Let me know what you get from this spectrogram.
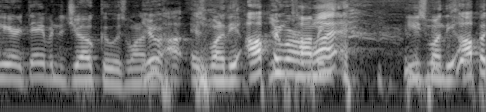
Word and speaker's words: Njoku: Okay, so his name is Njoku, not Njoku. So the top 5 tight end next year that was just selected couldn't be pronounced properly by the guy who said it. – He doesn't want that pick now. – Right. You ready for this? It's pronounced Njoku. How about that? – That is a good pick.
